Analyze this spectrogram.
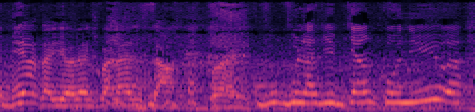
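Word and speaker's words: Lech Wałęsa: Vous prononcez bien d'ailleurs Lech Walesa.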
